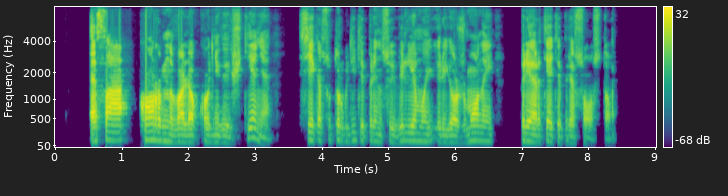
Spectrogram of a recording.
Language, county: Lithuanian, Vilnius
